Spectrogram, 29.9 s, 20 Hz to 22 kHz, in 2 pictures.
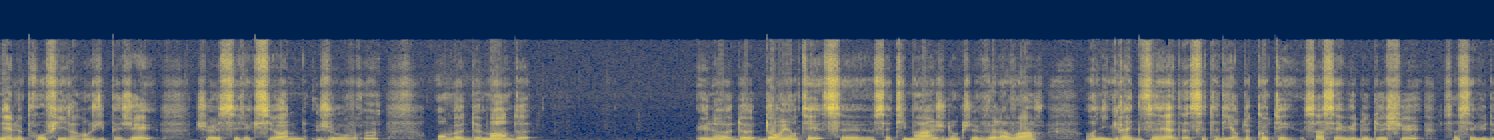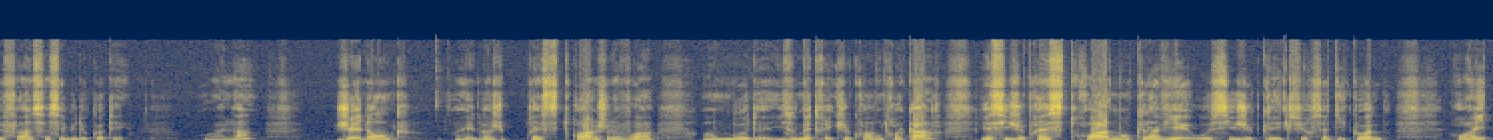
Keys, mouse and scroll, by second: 1.8 click, 3.0 click, 10.2 click, 16.1 click, 18.3 scroll down 2, 19.3 KP_0, 20.3-21.7 right drag.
